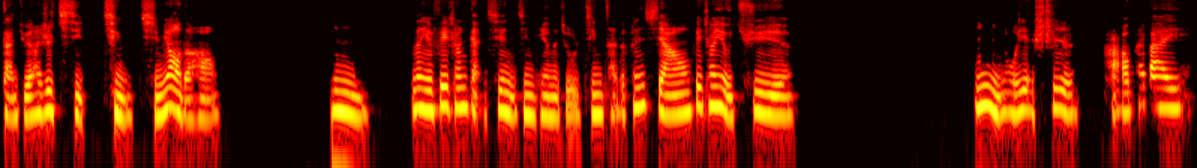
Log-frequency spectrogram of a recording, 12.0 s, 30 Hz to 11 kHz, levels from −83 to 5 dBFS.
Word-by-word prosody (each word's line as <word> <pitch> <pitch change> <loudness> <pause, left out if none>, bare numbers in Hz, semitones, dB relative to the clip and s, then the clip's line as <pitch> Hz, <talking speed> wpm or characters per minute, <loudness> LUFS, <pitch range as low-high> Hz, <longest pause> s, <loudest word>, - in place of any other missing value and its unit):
感 175 - -2
觉 185 0 0
还 200 +2 0
是 225 +1 +3
挺 195 -6 -4 0.2
挺 185 -4 +1
奇 185 - -3
妙 225 +3 +5
的 170 -3 -1
哈。 170 0 -6 1.1
嗯。 205 -4 +3 0.4
那 245 +1 +2
也 230 -1 +5
非 265 +3 +4
常 250 +1 0
感 210 -4 -5
谢 230 +3 -1
你 200 -4 +1
今 195 0 0
天 190 0 -2
的 180 - -1
就 180 - -7
是 - - -7
精 200 +2 -1
彩 200 0 -10
的 190 - -7
分 255 +5 +1
享， 210 -5 +1
非 260 - +2
常 265 +1 +3
有 215 -8 +3
趣。 190 -1 0 1.8
嗯， 255 - +5 0.3
我 200 - 0
也 230 0 0
是。 215 -2 -3 0.3
好， 205 - -2
拜 270 +5 -8
拜。 245 -1 +2
205 Hz, 195 characters per minute, -24 LUFS, 190-240 Hz, 1.8 s, 妙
